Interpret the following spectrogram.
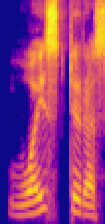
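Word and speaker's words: boisterous: अब पढ़िए इसे, वॉइस्टरस। क्या पढ़ेंगे? वॉइस्टरस। इसमें ई साइलेंट कैसा है? साइलेंट है, हमें ई को बोलना ही नहीं है। आप ई के चक्कर में रहेंगे तो प्रोनाउंसिएशन खराब हो जाएगा।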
